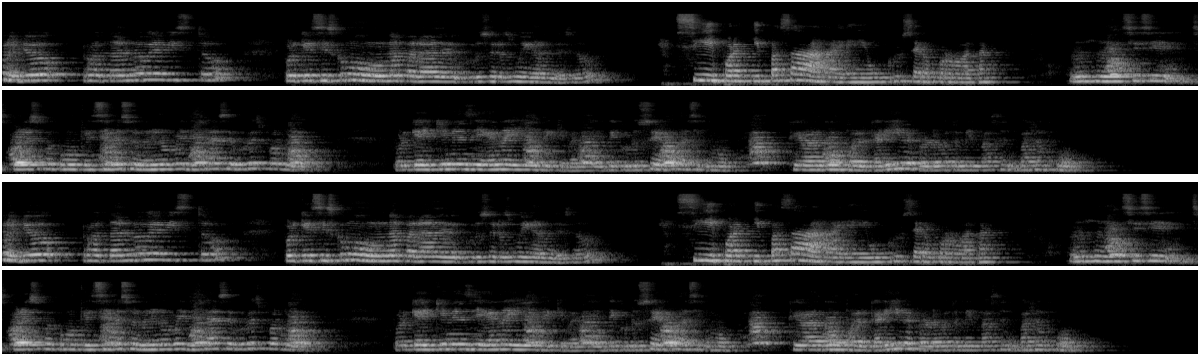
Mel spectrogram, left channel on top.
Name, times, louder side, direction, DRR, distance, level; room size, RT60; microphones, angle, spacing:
voice 1, 0.0-2.2 2.8-5.9 10.7-15.1 15.9-19.2 19.9-22.7, left 2 dB, 15° right, -6 dB, 2.0 m, -27 dB
voice 2, 6.6-9.9, left 1 dB, 40° left, -1 dB, 1.5 m, -28 dB
Bark, 11.0-11.3 11.6-11.7 12.0-12.3 12.9-13.2 13.8-14.1 14.7-15.1 16.7-16.8 17.2-17.4 17.7-18.0 18.5-18.8 19.4-20.4 20.7-20.8, left 1 dB, 5° left, 1.4 m, -26 dB
7.5 x 4.5 x 3.9 m, 0.74 s
head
